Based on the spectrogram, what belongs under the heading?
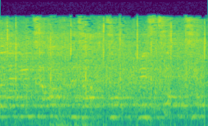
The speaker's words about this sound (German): Und jetzt nimmt er seinen Abschied unter dem Applaus von allen Zuschauerinnen und Zuschauern hier im St. Jakob Park. Bekommt hier eine wohlverdiente Standing Ovation.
